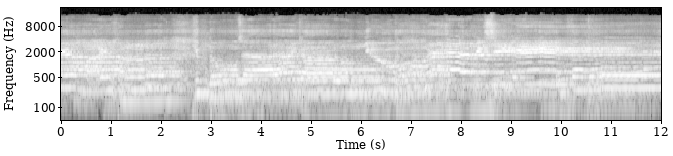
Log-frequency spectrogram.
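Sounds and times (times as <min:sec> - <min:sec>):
male group singing in harmony: 0:00.0 - 0:12.0.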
